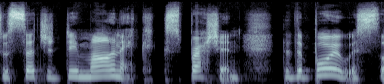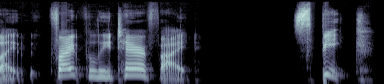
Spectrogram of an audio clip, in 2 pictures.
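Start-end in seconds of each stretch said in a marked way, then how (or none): 5.1-5.7 menacing cry. Acted. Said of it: "cried Todd".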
